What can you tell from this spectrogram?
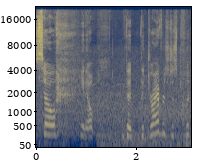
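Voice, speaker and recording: A woman speaks with a Canadian accent. Background noise is noticeable behind her. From Vancouver, Canada. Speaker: vlogger and blogger. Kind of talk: unscripted walking vlog. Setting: outdoors on a bridge. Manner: casual, many fillers.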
